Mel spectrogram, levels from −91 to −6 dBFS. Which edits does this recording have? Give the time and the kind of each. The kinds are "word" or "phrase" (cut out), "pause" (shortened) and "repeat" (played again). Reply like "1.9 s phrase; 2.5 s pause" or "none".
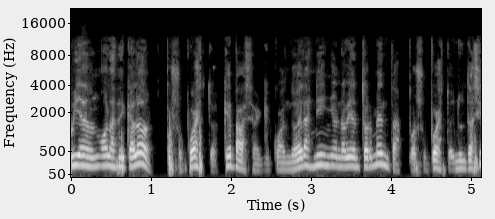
1.1 s pause

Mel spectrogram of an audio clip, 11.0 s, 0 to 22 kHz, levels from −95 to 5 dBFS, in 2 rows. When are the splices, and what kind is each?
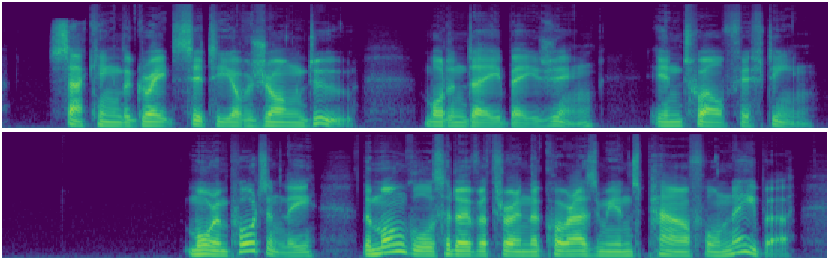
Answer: none

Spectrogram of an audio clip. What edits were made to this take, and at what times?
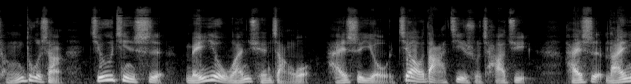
none

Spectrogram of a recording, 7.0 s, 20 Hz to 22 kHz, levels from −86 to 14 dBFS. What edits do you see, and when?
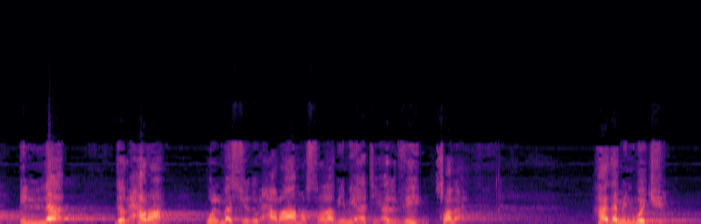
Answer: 1.2 s word; 3.4 s word; 4.3 s pause

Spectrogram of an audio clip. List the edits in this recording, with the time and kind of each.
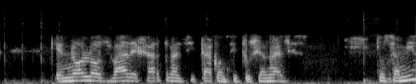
2.1 s word

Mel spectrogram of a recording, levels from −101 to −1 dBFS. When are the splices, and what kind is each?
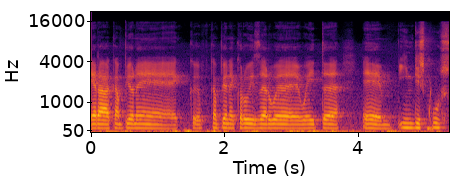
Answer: none

